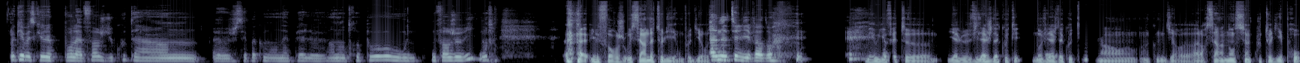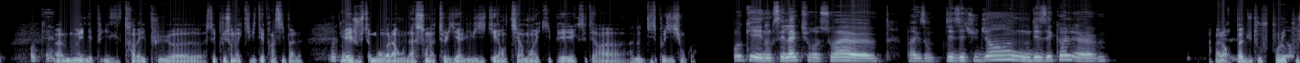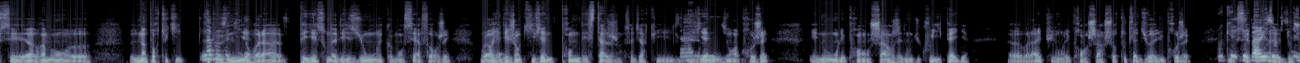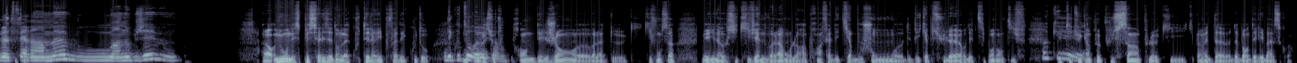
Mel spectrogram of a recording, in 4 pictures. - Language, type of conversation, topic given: French, podcast, Quel conseil donnerais-tu à quelqu’un qui débute ?
- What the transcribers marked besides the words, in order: chuckle; chuckle; tapping; other background noise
